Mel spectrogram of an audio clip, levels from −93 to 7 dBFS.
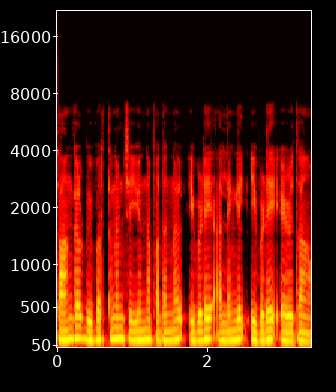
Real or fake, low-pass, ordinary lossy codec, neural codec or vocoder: real; 7.2 kHz; none; none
